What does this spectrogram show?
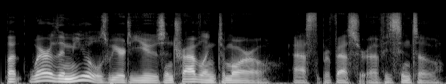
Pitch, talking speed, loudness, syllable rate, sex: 105 Hz, 240 wpm, -17 LUFS, 7.2 syllables/s, male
